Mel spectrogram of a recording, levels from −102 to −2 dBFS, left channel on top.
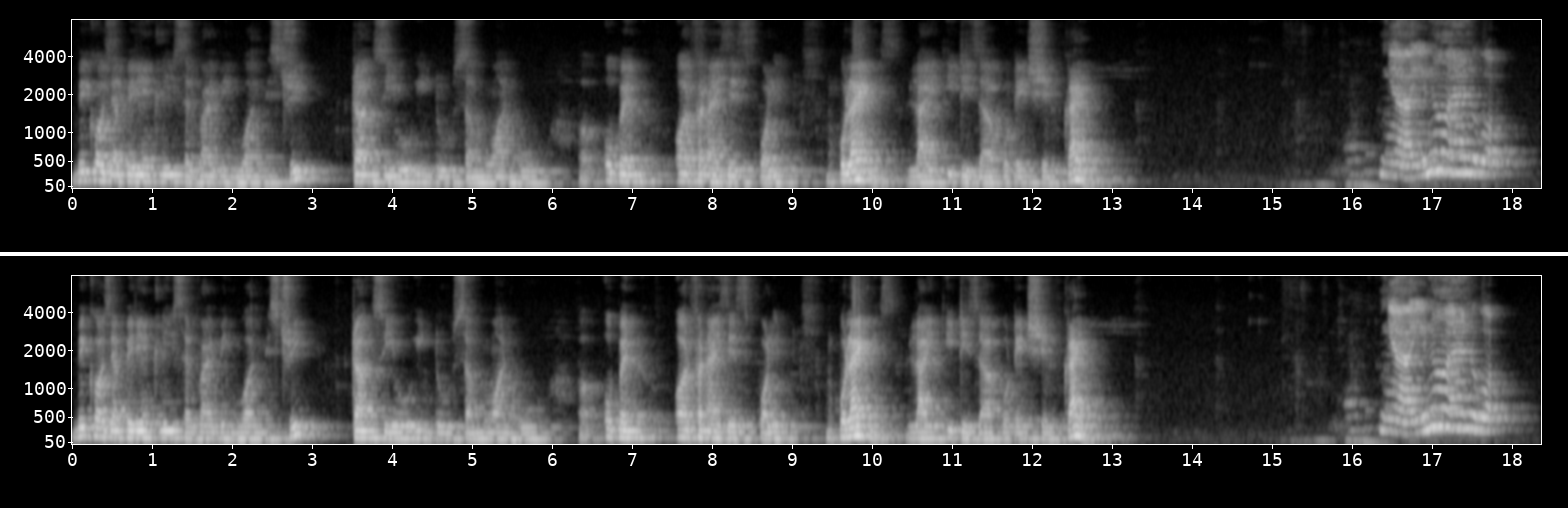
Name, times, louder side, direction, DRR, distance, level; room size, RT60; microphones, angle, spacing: voice 1, 0.0-2.9 3.5-5.9 6.3-7.2 7.5-10.1 10.4-12.8, right 1 dB, 60° right, 0.9 m, -27 dB
voice 2, 15.9-17.7, right 2 dB, 90° right, 1.3 m, -28 dB
11.5 x 5.6 x 3.6 m
head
